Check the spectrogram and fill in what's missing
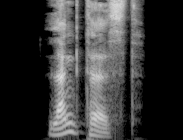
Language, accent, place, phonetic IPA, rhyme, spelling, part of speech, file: German, Germany, Berlin, [ˈlaŋtəst], -aŋtəst, langtest, verb, De-langtest.ogg
- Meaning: inflection of langen: 1. second-person singular preterite 2. second-person singular subjunctive II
